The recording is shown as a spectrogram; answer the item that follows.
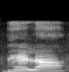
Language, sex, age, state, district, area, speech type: Bengali, female, 30-45, West Bengal, Alipurduar, rural, spontaneous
